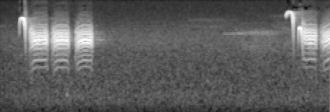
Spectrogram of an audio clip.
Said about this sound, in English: Now, if a bird were named for its song, this bird would probably be called a phoebe. But it isn't. It's a black-capped chickadee. It's the call for which the chickadee got its name.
